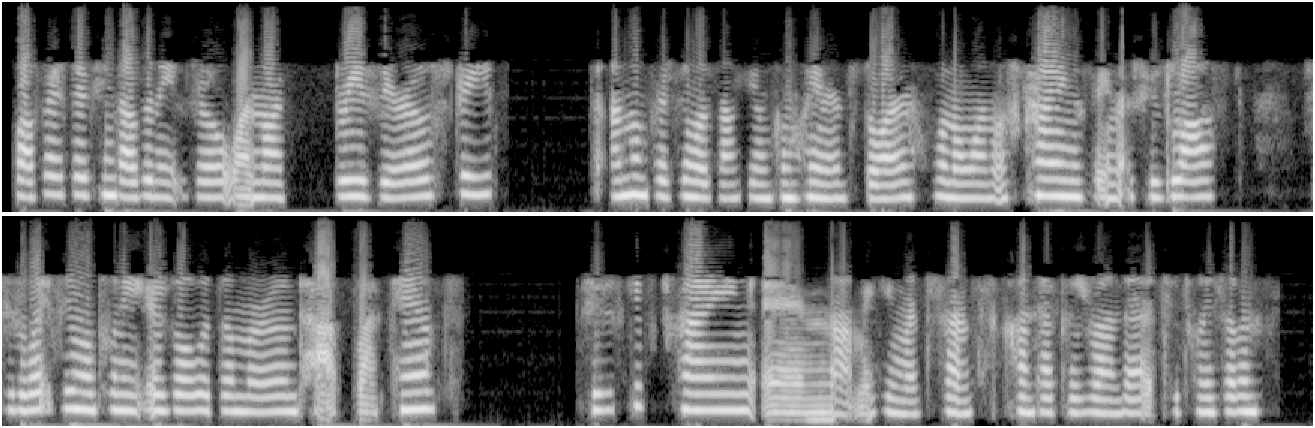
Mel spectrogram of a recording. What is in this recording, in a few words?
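Phoenix police department, scanner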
